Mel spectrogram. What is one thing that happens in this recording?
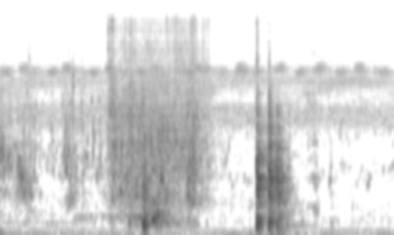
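Water pours from a basin and splashes onto the ground.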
